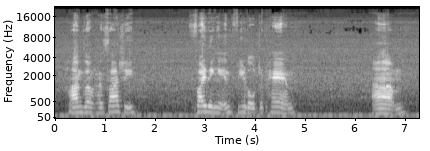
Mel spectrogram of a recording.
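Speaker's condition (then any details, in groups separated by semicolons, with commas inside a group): Cerebral palsy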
